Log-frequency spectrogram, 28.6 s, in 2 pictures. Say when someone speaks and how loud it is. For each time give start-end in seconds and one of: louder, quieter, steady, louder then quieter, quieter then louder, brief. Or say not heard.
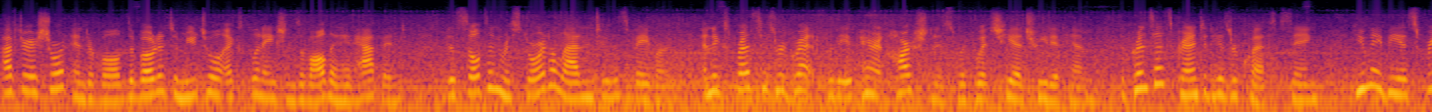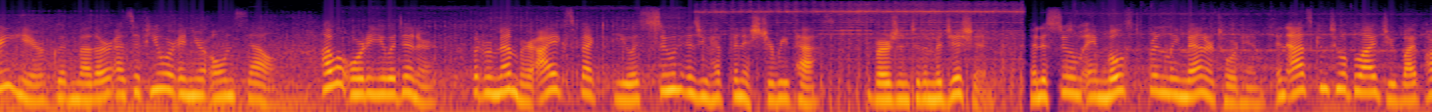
0.0-28.5 steady.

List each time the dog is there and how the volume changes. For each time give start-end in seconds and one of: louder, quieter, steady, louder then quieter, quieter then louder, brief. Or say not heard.
not heard.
